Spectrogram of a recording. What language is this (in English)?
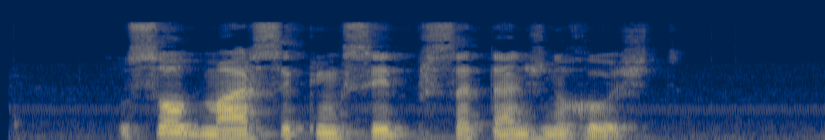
Portuguese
